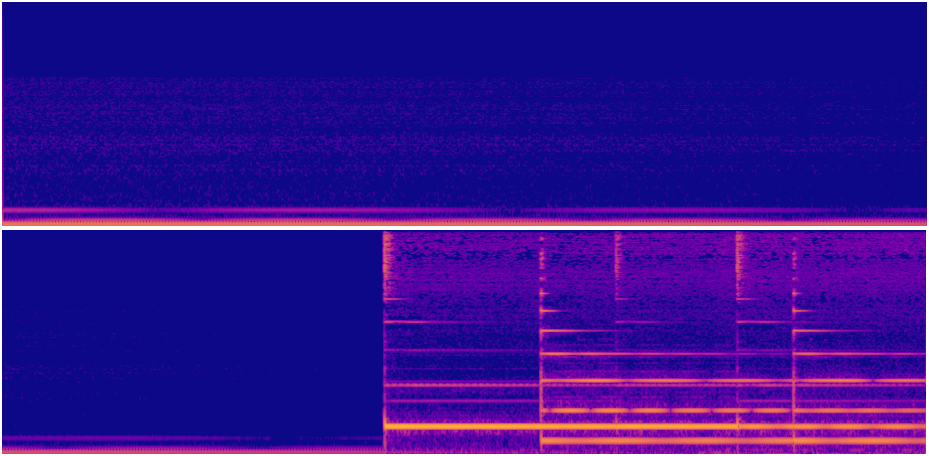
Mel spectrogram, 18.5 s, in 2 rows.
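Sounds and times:
bells ringing: 13.1s - 18.4s.

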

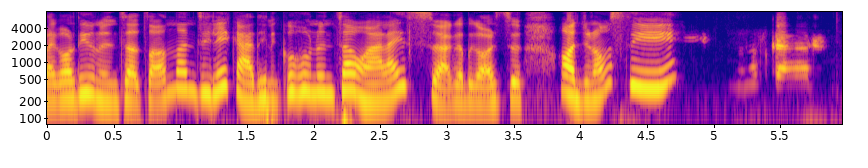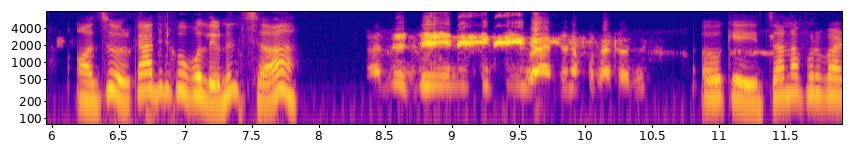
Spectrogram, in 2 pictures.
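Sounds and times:
speech: 0.0s - 11.9s
radio playing in the background of a phone caller's line: 4.8s - 6.2s, 8.4s - 11.5s.

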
